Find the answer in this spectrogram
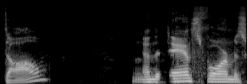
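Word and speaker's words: dhol: you mentioned is called it's spelled d-h-o-l so I'm gonna pronounce it doll and the dance form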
